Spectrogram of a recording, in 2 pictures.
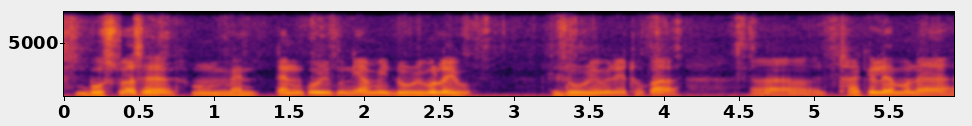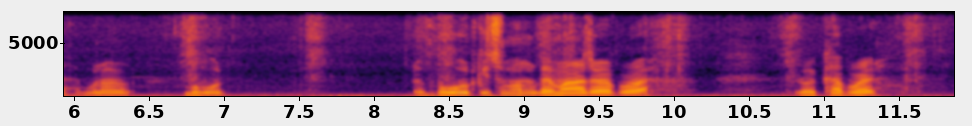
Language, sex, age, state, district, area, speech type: Assamese, male, 18-30, Assam, Lakhimpur, rural, spontaneous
